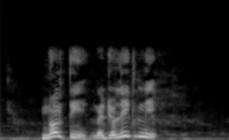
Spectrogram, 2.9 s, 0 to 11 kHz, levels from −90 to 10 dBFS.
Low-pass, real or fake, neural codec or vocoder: 7.2 kHz; fake; codec, 16 kHz, 4 kbps, FreqCodec, larger model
